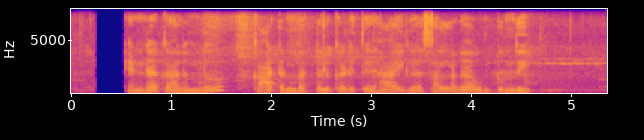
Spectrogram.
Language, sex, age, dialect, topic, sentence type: Telugu, female, 36-40, Utterandhra, agriculture, statement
